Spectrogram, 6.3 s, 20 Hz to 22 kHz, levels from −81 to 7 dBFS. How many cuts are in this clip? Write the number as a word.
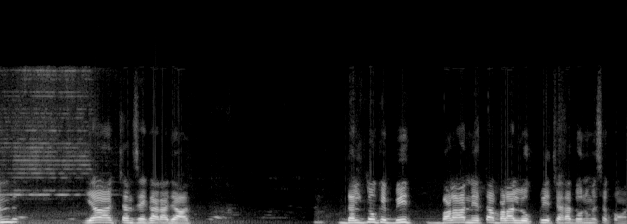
zero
